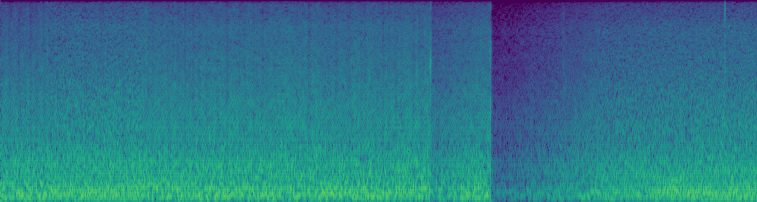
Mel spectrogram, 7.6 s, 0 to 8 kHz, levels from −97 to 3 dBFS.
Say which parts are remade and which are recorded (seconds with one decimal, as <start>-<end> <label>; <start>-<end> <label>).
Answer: 0.0-0.5 remade; 0.5-1.4 recorded; 1.4-6.0 remade; 6.0-7.6 recorded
